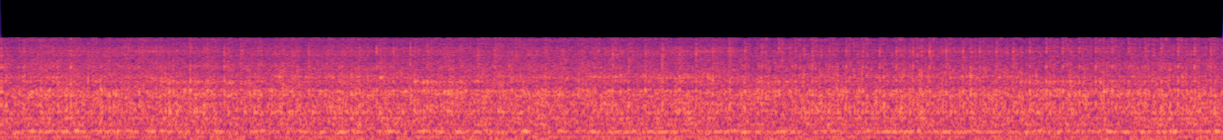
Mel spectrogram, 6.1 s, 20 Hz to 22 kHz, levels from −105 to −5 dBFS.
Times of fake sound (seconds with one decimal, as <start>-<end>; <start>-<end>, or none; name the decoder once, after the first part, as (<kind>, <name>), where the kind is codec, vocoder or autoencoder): 0.0-3.7 (autoencoder, DAC-VAE)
